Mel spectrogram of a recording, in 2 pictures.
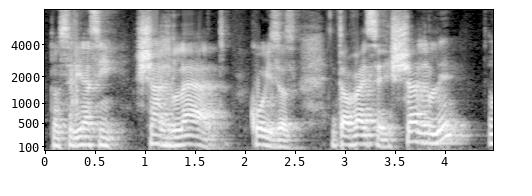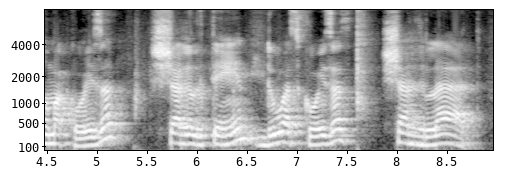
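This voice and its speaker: A man's voice: mid-range voice, animated, slow pace, fairly bright tone, slight background noise. Man teaching in a roomy echo. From Syria. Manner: patient, repeats words and checks in with "né?". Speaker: Arabic teacher. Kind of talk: casual language lesson.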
